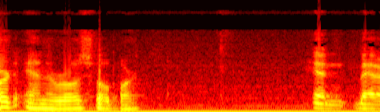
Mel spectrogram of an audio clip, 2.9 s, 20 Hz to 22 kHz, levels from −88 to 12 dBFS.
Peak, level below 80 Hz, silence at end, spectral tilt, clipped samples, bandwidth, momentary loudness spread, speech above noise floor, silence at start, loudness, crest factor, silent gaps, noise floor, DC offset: 0 dBFS; -40 dBFS; 0 s; -7.5 dB/octave; 0.2%; 15 kHz; 8 LU; 25 dB; 0 s; -15 LUFS; 16 dB; none; -39 dBFS; 10%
